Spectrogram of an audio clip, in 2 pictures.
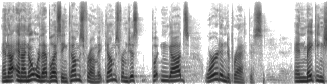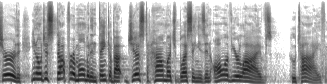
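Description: A pastor in his late thirties preaches in a church sanctuary, emphatic yet conversational, tossing asides to the congregation. His high voice has a darkish tone and he speaks animatedly at a normal speed.

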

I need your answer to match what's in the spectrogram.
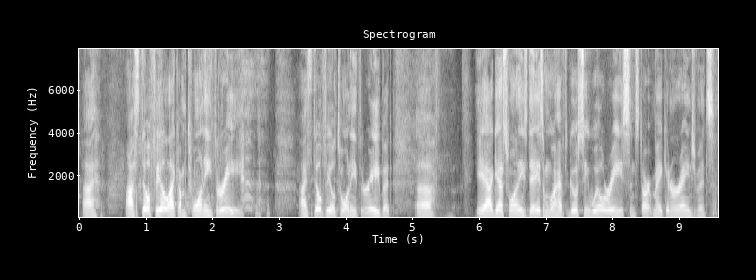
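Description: Standing in the church sanctuary, a male pastor in his late thirties delivers his sermon at a normal speed with a high-pitched, darkish voice. He's emphatic but conversational, often turning to address the congregation directly.

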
